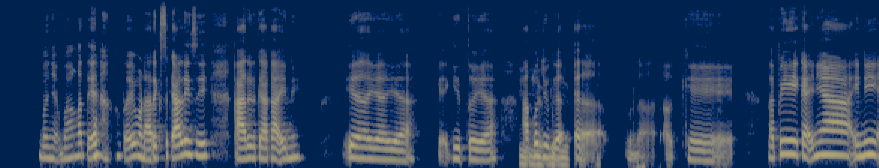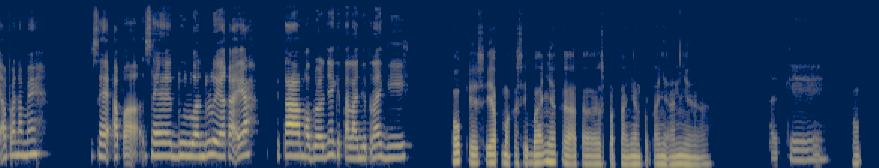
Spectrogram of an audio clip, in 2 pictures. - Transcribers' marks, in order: laughing while speaking: "ya"; tapping; other background noise
- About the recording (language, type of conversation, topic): Indonesian, podcast, Apa keputusan karier paling berani yang pernah kamu ambil?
